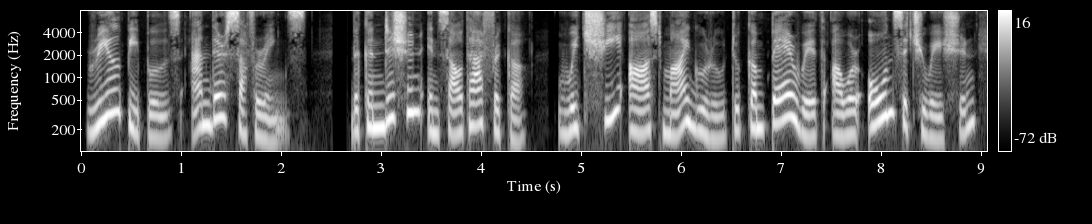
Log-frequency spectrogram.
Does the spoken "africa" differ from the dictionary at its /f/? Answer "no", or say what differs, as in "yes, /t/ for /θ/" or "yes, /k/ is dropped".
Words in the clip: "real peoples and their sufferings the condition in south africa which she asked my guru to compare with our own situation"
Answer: no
